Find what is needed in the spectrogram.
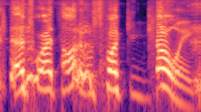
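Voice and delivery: high, loud words through laughing; helpless laughter. Real, not acted. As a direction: squeal it out while cracking up. Can't stop laughing at joke.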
